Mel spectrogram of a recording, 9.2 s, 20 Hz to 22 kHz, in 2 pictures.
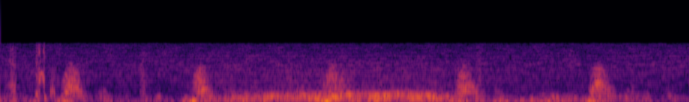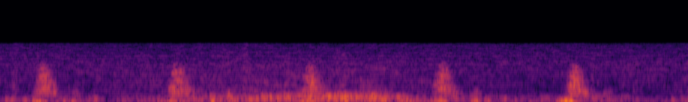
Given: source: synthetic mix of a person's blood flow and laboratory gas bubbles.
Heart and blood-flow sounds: Doppler ultrasound of blood flow; subclavian vein
0.00-0.15 s: bubbles
0.20-0.40 s: bubbles
From the record:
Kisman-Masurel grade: 111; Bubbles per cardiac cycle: 1 to 2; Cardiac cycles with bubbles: 1 to 10%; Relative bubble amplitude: barely perceptible (0.100 to 0.250); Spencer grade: 1 (occasional bubble signal discernible with the cardiac motion signal, with majority of cardiac periods free of bubbles); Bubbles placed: anywhere in the cardiac cycle

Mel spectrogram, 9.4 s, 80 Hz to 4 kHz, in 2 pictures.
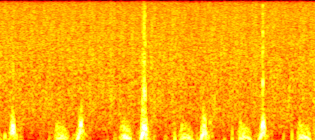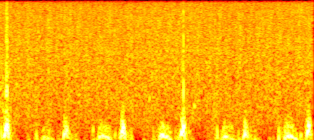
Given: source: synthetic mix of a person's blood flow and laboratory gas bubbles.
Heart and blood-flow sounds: Doppler ultrasound of blood flow; precordium
4.71-4.94 s: bubbles
From the record:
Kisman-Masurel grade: 111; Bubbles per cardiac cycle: 1 to 2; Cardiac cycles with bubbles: 1 to 10%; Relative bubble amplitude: barely perceptible (0.100 to 0.250); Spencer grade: 1 (occasional bubble signal discernible with the cardiac motion signal, with majority of cardiac periods free of bubbles); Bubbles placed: anywhere in the cardiac cycle

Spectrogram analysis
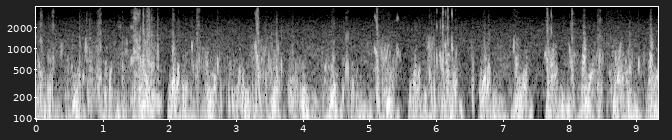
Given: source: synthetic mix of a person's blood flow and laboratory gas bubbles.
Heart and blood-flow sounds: Doppler ultrasound of blood flow; precordium
0.02-0.28 s: bubbles
0.36-0.41 s: bubbles
0.62-1.01 s: bubbles
1.22-1.92 s: bubbles
2.17-2.56 s: bubbles
2.70-3.01 s: bubbles
3.21-3.72 s: bubbles
3.75-4.02 s: bubbles
4.58-4.72 s: bubbles
5.06-5.35 s: bubbles
5.38-5.48 s: bubbles
5.80-6.30 s: bubbles
6.52-6.60 s: bubbles
7.14-7.27 s: bubbles
7.61-7.80 s: bubbles
7.98-8.13 s: bubbles
8.37-8.96 s: bubbles
9.00-9.08 s: bubbles
From the record:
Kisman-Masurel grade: 242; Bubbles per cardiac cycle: several, 3 to 8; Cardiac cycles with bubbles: 100%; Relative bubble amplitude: moderate (0.250 to 0.450); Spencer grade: 3 (all of the cardiac periods contain showers or single bubble signals, but not dominating or overriding the cardiac motion signals); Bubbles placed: only in the low amplitude regions of the cardiac cycle

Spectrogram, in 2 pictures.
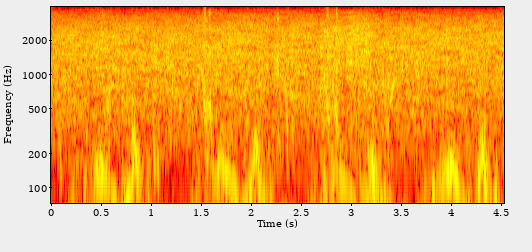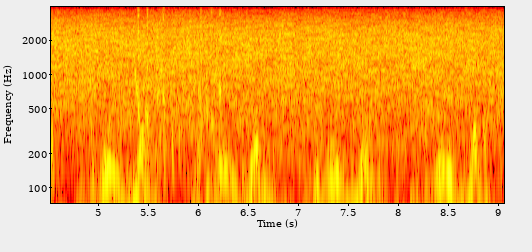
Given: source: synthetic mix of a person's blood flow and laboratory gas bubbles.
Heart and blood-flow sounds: Doppler ultrasound of blood flow; precordium
0.02-0.12 s: bubbles
0.34-0.40 s: bubbles
0.50-0.68 s: bubbles
0.98-1.10 s: bubbles
1.26-1.35 s: bubbles
1.43-1.68 s: bubbles
2.21-2.46 s: bubbles
2.71-2.91 s: bubbles
3.27-3.46 s: bubbles
4.31-4.38 s: bubbles
4.50-4.59 s: bubbles
5.34-5.54 s: bubbles
5.57-5.86 s: bubbles
5.94-6.26 s: bubbles
8.85-8.90 s: bubbles
From the record:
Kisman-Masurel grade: 232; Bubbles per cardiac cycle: several, 3 to 8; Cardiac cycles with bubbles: 50 to 99%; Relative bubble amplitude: moderate (0.250 to 0.450); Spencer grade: 3 (all of the cardiac periods contain showers or single bubble signals, but not dominating or overriding the cardiac motion signals); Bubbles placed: only in the low amplitude regions of the cardiac cycle

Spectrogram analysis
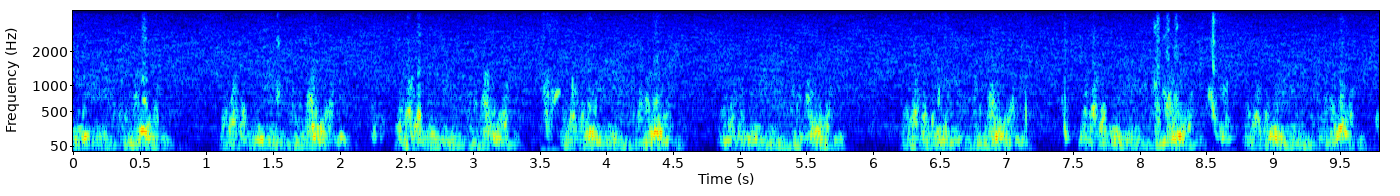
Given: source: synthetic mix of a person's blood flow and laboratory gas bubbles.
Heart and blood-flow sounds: Doppler ultrasound of blood flow; precordium
1.52-1.56 s: bubbles
2.22-2.34 s: bubbles
3.50-3.65 s: bubbles
3.71-3.94 s: bubbles
6.40-6.60 s: bubbles
7.11-7.19 s: bubbles
7.41-7.50 s: bubbles
8.09-8.31 s: bubbles
8.48-8.73 s: bubbles
9.76-9.80 s: bubbles
From the record:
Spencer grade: 2 (many but less than half of the cardiac periods contain bubble signals, singularly or in groups); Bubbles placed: anywhere in the cardiac cycle

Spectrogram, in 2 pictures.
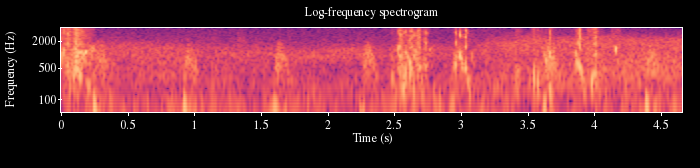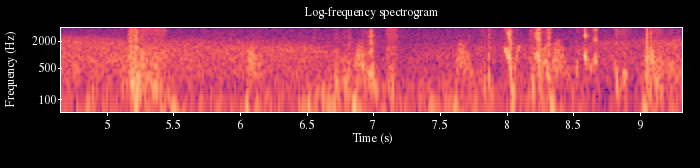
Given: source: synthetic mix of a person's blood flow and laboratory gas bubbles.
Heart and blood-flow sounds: Doppler ultrasound of blood flow; subclavian vein
0.00-0.27 s: bubbles
2.46-2.79 s: bubbles
2.92-3.10 s: bubbles
3.38-3.46 s: bubbles
3.51-3.71 s: bubbles
3.81-4.07 s: bubbles
4.12-4.20 s: bubbles
5.08-5.45 s: bubbles
6.69-6.84 s: bubbles
6.88-7.04 s: bubbles
7.08-7.18 s: bubbles
7.79-7.91 s: bubbles
7.96-8.10 s: bubbles
8.16-8.35 s: bubbles
8.50-8.69 s: bubbles
8.80-8.93 s: bubbles
9.02-9.25 s: bubbles
From the record:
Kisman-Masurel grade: 232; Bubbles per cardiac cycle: several, 3 to 8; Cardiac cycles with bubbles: 50 to 99%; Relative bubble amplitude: moderate (0.250 to 0.450); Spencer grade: 3 (all of the cardiac periods contain showers or single bubble signals, but not dominating or overriding the cardiac motion signals); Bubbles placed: anywhere in the cardiac cycle

